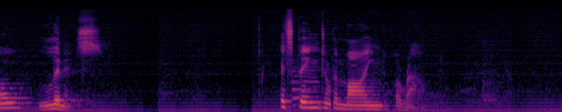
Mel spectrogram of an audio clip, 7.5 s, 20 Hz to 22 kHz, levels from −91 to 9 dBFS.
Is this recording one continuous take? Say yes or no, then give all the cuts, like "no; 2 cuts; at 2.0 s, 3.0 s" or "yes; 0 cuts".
no; 2 cuts; at 3.9 s, 4.4 s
